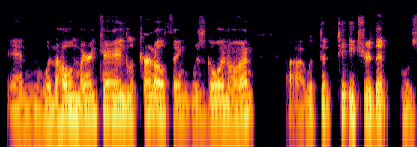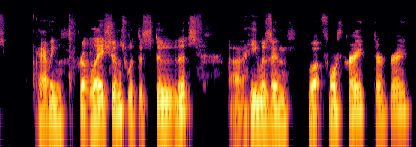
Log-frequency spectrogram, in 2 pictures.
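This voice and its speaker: Middle-aged male presenter, husky voice, storytelling style, mid-pitched. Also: rough recording. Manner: anecdotal, acts out quoted voices with raised pitch. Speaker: webinar presenter, former elementary principal. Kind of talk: conversational training webinar.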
